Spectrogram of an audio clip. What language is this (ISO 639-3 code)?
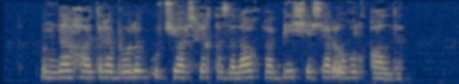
uzb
